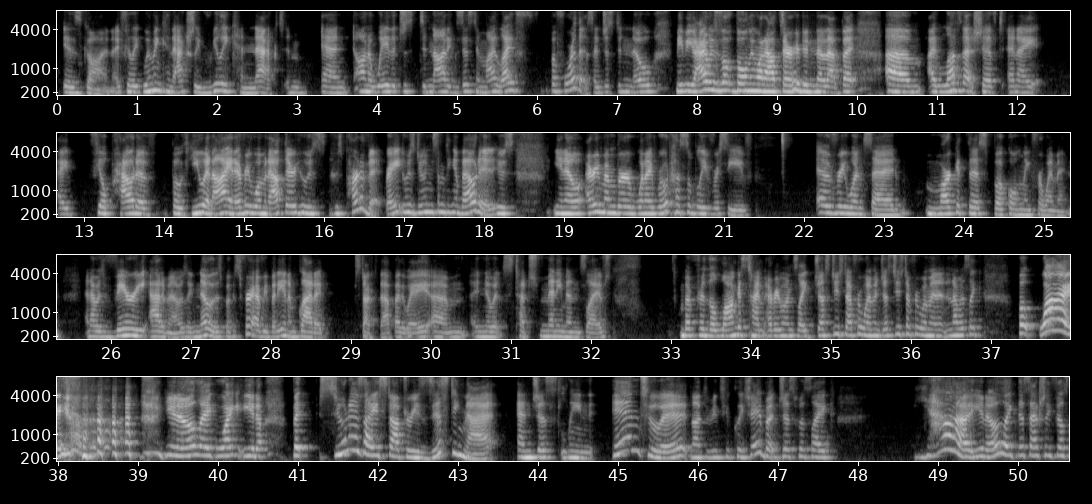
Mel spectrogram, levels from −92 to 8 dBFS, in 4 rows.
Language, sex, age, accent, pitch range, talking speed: English, female, 30-49, American, 200-250 Hz, 215 wpm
